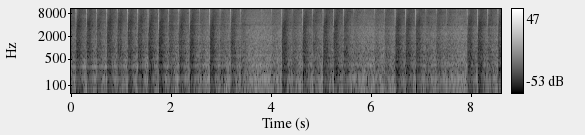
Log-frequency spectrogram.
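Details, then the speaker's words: Second laser tattoo removal session on a woman's central chest tattoo, starting at the top, painful despite numbing cream; rapid sharp snapping laser pulses, about two to three per second, over a steady hum. "Fair warning, this segment is seven very long and painful minutes primarily of laser. I had to take three breaks, but I cut that out for the most part."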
